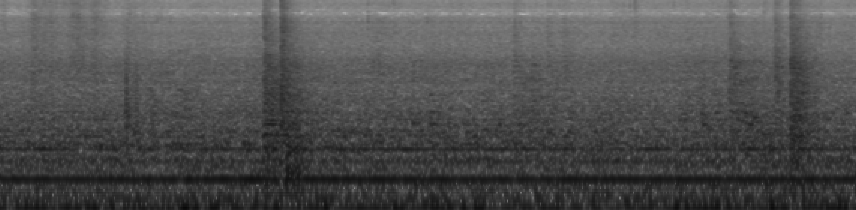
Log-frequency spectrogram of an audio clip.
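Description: Steady mechanical hum with a low droning tone over a faint hiss, from equipment at a griddle food stall. A sharp clatter comes about three seconds in, and a few lighter knocks near the end.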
